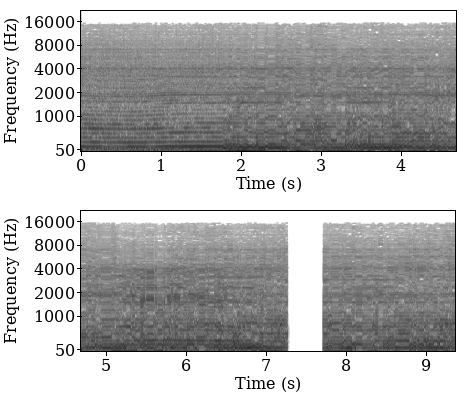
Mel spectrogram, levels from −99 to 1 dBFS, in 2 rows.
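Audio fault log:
1.79–9.37 s, robotic sound from repeated short buffers. The sound becomes a rigid metallic buzz at 100 Hz. This is likely from repeating 10 ms chunks over most of the audio.
7.27–7.72 s, rebuffering stall. The sound cuts to silence, then resumes exactly where it stopped. Playback waited for more data, adding 0.45 s.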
